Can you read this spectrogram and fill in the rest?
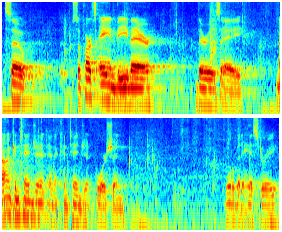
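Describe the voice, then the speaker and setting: Low-voiced man in an echoey hall. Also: slow, pauses often, darkish tone. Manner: plain-spoken, discursive, self-deprecating. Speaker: lawyer advising a city council. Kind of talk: informal explanation at a public meeting. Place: indoor council chamber. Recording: echoey hall with long reverb, background noise.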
